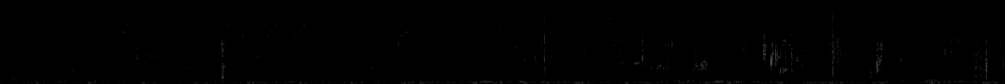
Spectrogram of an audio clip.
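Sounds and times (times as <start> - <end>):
bird chirping: 0.4 - 6.8.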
